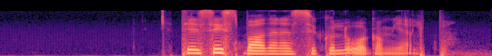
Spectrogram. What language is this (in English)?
Swedish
